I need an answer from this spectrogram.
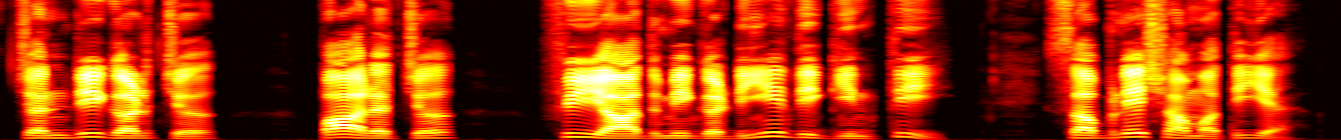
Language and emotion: Dogri, neutral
